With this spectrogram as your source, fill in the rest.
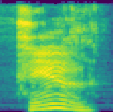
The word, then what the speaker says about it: sees: Donc là, comme vous pouvez l'entendre, je prononce bien le S. D'accord? En français, le S est une lettre muette. Le S n'est pas une lettre muette en anglais. Donc, vous entendez bien la différence entre see, sees.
